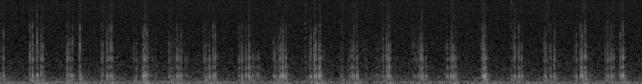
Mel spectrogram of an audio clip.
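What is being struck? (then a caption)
Hardcover book with paper dust jacket. Long fingernails on both hands tap the front cover of a large, solid hardcover book with a glossy paper dust jacket lying flat on black cloth. A quiet, loosely irregular stream of quick, dull clicks with a hollow mid-low body fades almost instantly, over a steady low hum.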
